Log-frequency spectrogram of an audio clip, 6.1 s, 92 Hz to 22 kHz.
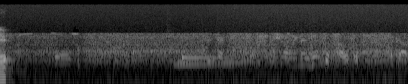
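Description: Received 40-metre lower-sideband amateur radio audio from a remotely operated Icom IC-7300: band hiss with a station's voice coming through, and a couple of brief steady tones in the middle. The audio is cut off sharply above the narrow receive filter, and the reception is pretty good quality.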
